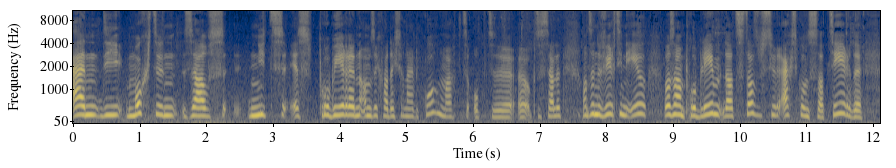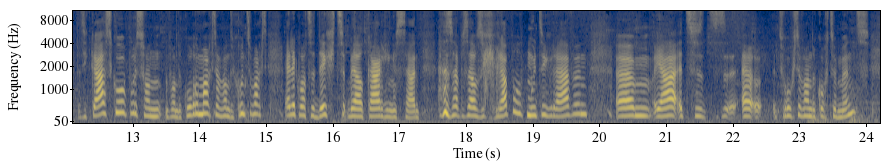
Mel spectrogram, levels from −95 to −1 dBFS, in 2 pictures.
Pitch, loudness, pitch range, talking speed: 235 Hz, -25 LUFS, 215-265 Hz, 170 wpm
